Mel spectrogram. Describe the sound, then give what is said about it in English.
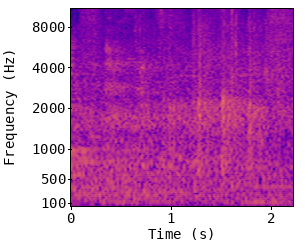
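An audience, everybody standing, claps and cheers in a steady, continuous wash of noise, fairly soft, holding at an even level throughout with no single voice standing out. “Let the record state, everybody is standing and cheering.”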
